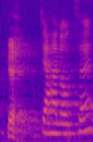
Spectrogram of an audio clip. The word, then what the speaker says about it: Ťahanovce: You pronounce it. Ťahanovce.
